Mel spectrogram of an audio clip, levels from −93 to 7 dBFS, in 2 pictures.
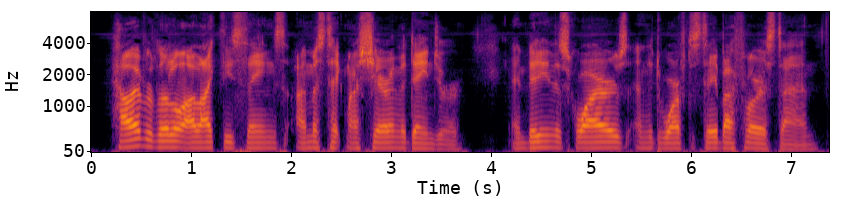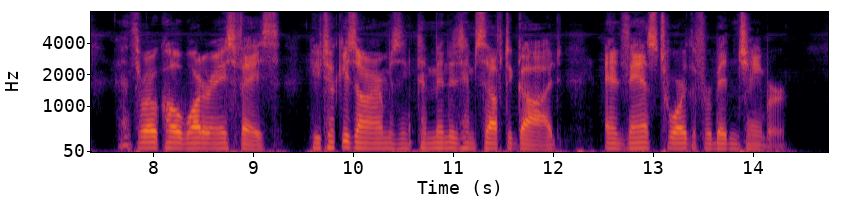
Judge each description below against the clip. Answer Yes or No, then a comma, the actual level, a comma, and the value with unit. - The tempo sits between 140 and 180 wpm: No, average, 190 wpm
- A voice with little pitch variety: Yes, narrow, 1.8 semitones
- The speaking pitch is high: No, low, 115 Hz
